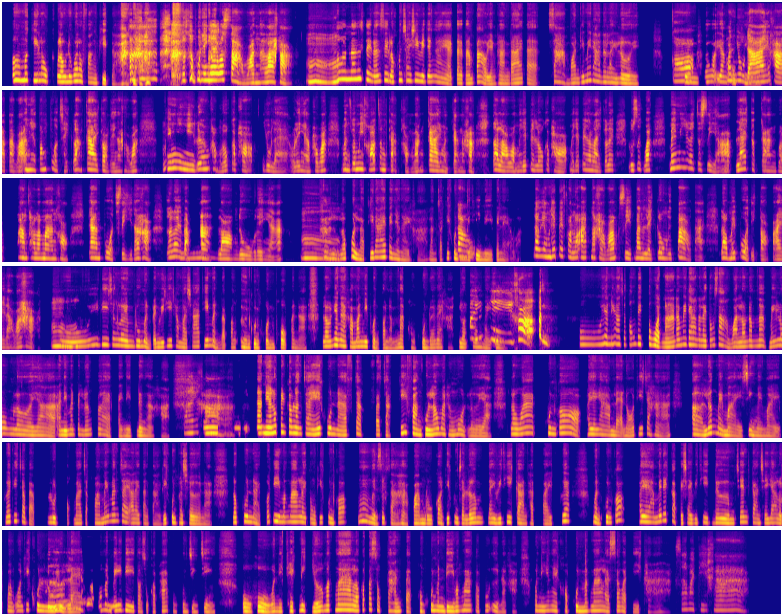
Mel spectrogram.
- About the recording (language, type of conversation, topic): Thai, podcast, คุณเริ่มต้นจากตรงไหนเมื่อจะสอนตัวเองเรื่องใหม่ๆ?
- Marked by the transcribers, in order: laughing while speaking: "อา"; laughing while speaking: "แต่ว่า"; chuckle; other background noise; in English: "Follow up"; chuckle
